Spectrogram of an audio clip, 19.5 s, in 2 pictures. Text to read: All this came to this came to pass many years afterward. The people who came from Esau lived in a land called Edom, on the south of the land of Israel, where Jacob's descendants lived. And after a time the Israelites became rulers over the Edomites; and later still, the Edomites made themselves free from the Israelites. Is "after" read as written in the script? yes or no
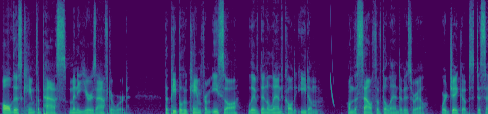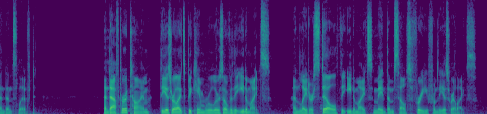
yes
